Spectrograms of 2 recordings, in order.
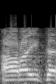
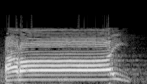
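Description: First: The middle hamza is dropped entirely. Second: The middle hamza becomes a long drawn-out vowel. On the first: "شال عين الفعل" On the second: "بتحط الف مكان الهمزة"

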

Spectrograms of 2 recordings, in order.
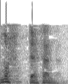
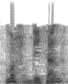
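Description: First: The vowel after the d is a. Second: The vowel after the d is i. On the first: Something newly introduced. "dan juga dengan fathah" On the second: Someone who introduces a new matter. "dengan dikasrahkan di dal"

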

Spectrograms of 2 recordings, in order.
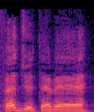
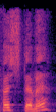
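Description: First: The consonant before the t is a j sound. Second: The consonant before the t is an sh sound. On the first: The speaker calls it right. "ولا فج" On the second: The speaker calls it wrong. "هي فش"

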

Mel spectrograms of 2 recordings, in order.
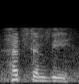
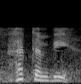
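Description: No difference in how they are said.

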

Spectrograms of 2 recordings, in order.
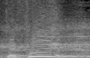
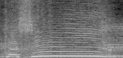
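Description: First: The middle consonant is a 'th' sound. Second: The middle consonant is an 's' sound. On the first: The people would be many. The speaker calls it right. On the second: The people would be broken. The speaker calls it wrong.

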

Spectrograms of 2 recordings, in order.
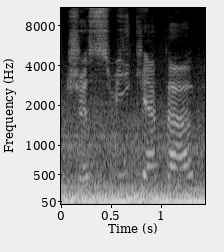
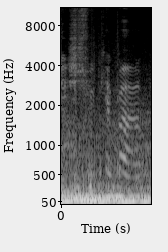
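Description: First: It is said in a careful, standard way. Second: It is said in a casual, colloquial way. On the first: "instead of je suis capable" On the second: "you're saying it in a colloquial"

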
